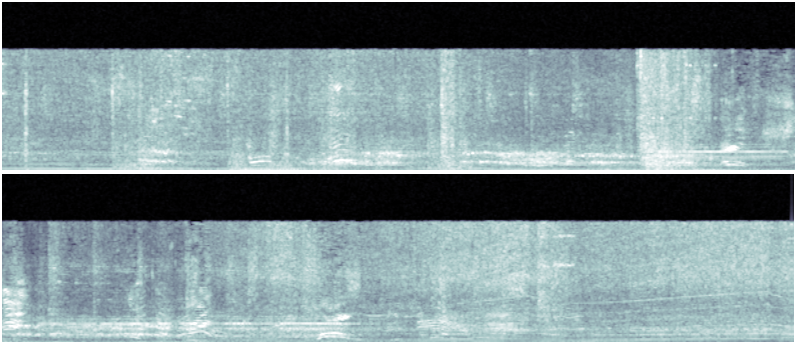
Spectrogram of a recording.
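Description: Tyres squeal as a car drifts around corners.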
